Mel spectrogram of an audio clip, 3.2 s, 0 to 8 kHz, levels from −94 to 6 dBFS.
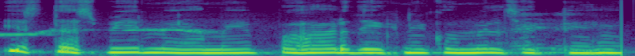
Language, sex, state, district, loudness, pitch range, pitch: Hindi, male, Arunachal Pradesh, Lower Dibang Valley, -12 LUFS, 185-200 Hz, 190 Hz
